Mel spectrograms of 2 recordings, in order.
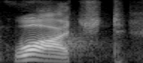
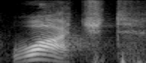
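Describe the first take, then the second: The two takes are said the same way.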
